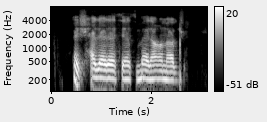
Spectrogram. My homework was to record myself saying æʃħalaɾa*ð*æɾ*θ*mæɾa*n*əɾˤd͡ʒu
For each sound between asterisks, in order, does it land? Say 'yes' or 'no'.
no, yes, yes

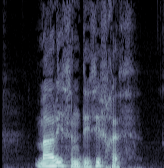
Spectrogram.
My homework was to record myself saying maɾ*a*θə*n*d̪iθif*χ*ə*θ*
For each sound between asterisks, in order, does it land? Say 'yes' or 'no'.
no, yes, yes, yes

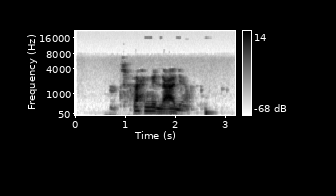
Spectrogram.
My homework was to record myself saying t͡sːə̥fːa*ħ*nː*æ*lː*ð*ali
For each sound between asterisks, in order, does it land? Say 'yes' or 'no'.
yes, no, no

